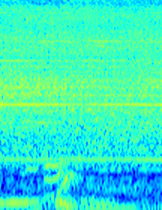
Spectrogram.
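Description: Electric hair clippers running with a steady buzz while shaving the back of a boy's head.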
